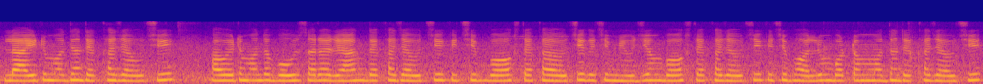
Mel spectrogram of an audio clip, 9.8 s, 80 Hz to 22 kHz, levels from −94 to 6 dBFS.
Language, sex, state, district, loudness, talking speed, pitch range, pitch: Odia, female, Odisha, Malkangiri, -14 LUFS, 135 wpm, 250-270 Hz, 260 Hz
